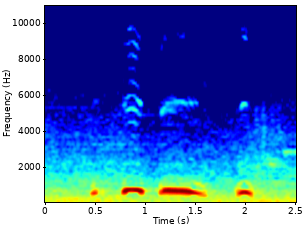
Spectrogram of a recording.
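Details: Spotted dove, Thổ Đồng type, coo used to stimulate newly caught doves to coo, Chiêu and Gù styles: one phrase of a faint opener, a steady hoot, a drawn-out falling coo and a short rising-falling note.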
